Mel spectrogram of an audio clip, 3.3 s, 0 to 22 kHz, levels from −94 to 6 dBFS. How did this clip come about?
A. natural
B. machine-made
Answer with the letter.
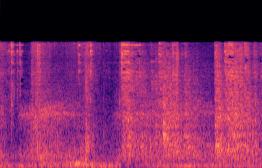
B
